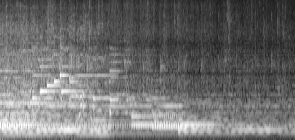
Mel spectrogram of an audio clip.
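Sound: audience clapping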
